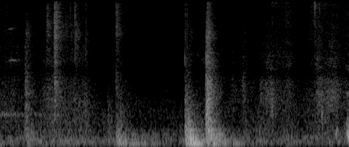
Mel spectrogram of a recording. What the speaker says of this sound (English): just need to pop up for a moment and close the door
